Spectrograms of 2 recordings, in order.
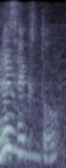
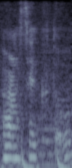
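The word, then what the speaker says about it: パラセクト: Parasecto. Ok. In Japanese pronunciation, parasecto, because we Yeah.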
